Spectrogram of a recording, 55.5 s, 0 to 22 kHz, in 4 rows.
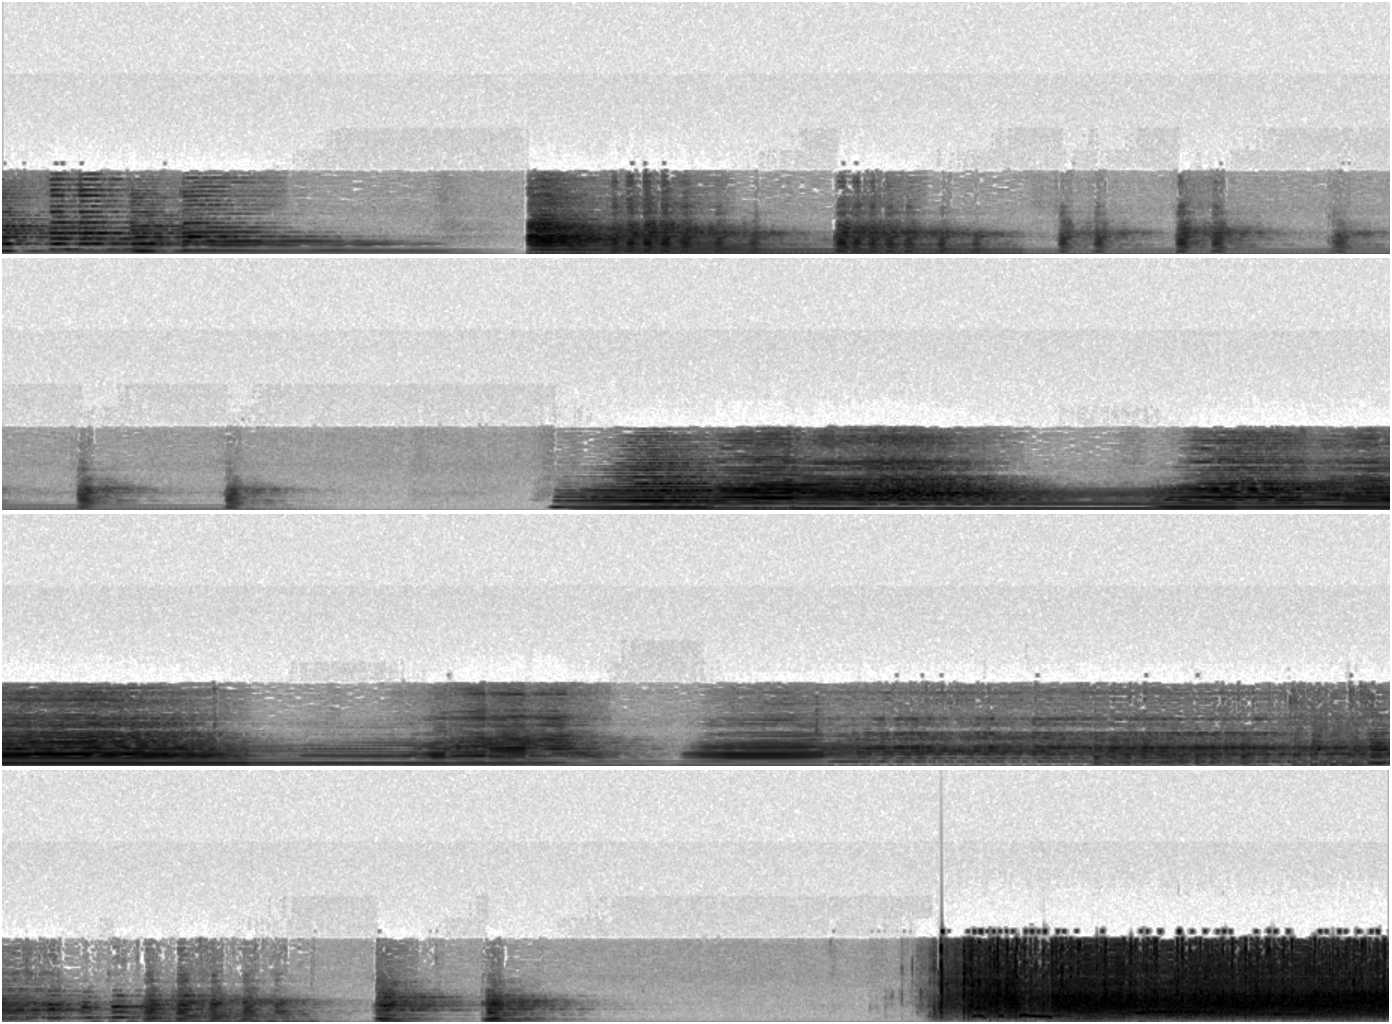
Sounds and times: Musical instrument: 0:05.2 - 0:17.0, 0:19.6 - 0:47.6.

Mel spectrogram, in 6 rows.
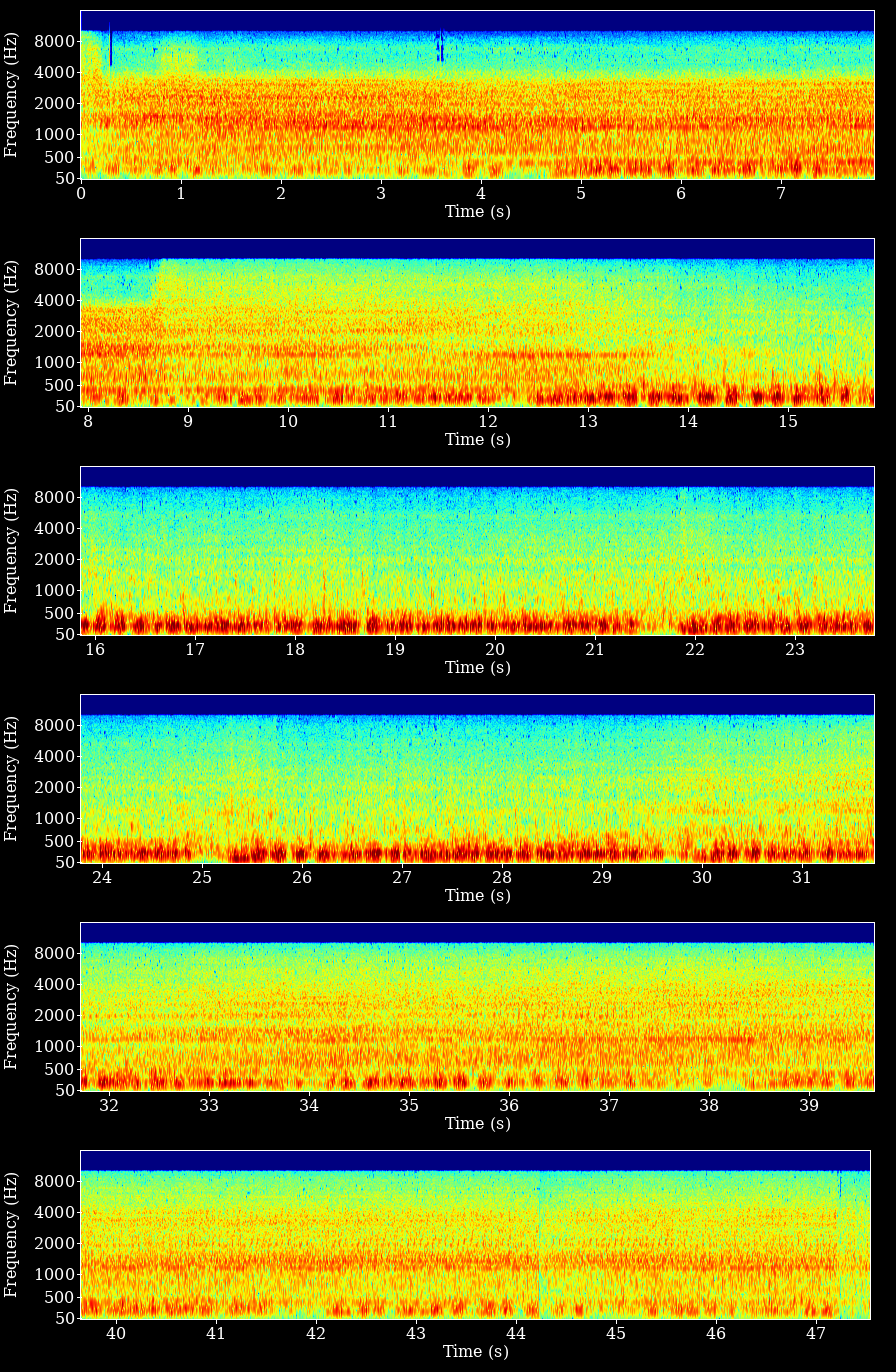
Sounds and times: Boat, Water vehicle: 0:00.0 - 0:47.5
Heavy engine (low frequency): 0:00.0 - 0:47.5
Vibration: 0:00.0 - 0:47.5.

